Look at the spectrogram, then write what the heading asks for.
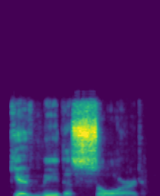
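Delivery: distorted demonic voice. A storyteller in a role-play voices a woman demanding the sword; dark demonic voice. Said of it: "It almost sounds like a dark, demonic voice".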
